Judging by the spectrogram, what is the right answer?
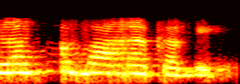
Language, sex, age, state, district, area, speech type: Hindi, female, 45-60, Uttar Pradesh, Ayodhya, rural, conversation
